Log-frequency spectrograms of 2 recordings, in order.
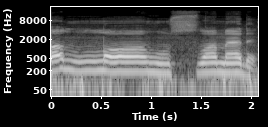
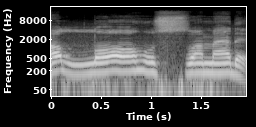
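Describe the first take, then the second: Both takes have the same delivery.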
